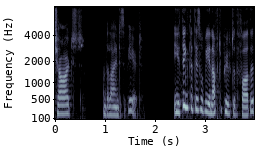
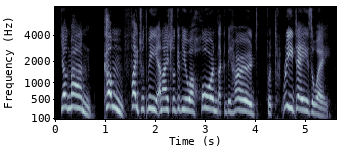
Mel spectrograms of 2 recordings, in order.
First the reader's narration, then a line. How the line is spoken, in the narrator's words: the first genie called out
